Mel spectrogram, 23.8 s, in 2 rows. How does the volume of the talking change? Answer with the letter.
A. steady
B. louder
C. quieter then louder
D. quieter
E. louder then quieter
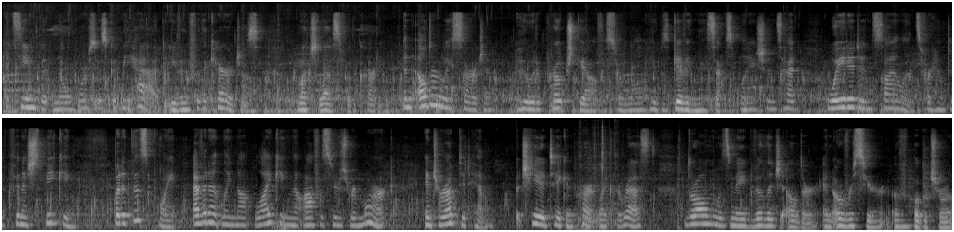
A.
